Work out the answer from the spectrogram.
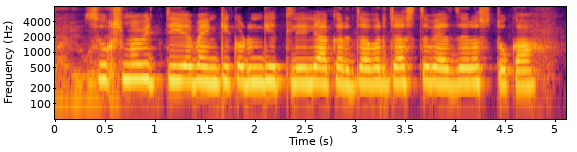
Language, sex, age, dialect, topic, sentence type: Marathi, female, 18-24, Standard Marathi, banking, question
